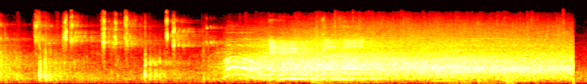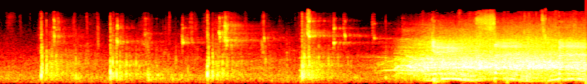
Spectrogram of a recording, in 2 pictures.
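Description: Tennis ball bouncing and being struck by rackets on a hard court, sharp knocks over a quiet arena, each rally ending in a crowd bursting into cheers and applause: once about three seconds in, cut off a little after seven seconds, and again about twelve seconds in.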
